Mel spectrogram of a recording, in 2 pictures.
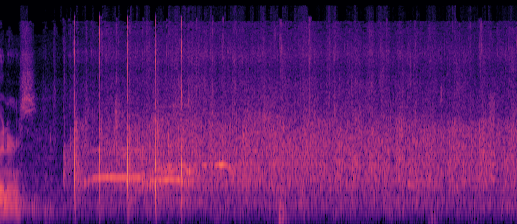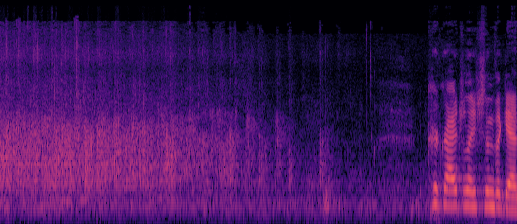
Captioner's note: applause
